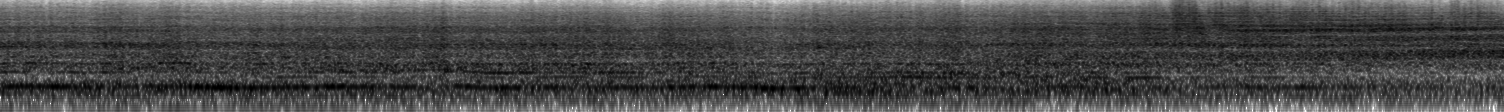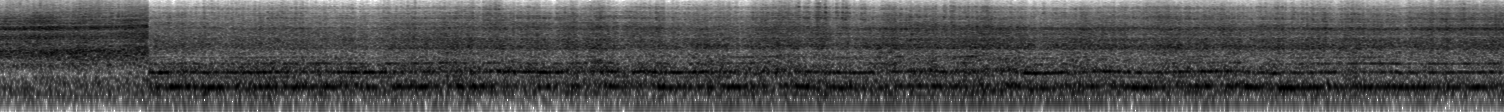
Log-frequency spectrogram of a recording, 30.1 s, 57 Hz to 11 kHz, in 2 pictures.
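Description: Claas Jaguar 870 self-propelled forage harvester running under load as it chops maize and blows it into a trailer, with a John Deere tractor running alongside: a steady, loud mechanical drone. A rising whine comes in for a few seconds before the sound changes abruptly about halfway through.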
